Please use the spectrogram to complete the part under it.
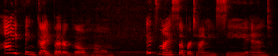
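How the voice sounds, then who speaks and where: A woman's voice: medium pitch, sing-song, measured pace, fairly bright tone, a little hiss or hum. A woman voicing a timid, polite little mouse from a storybook, with a hesitant, questioning manner.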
